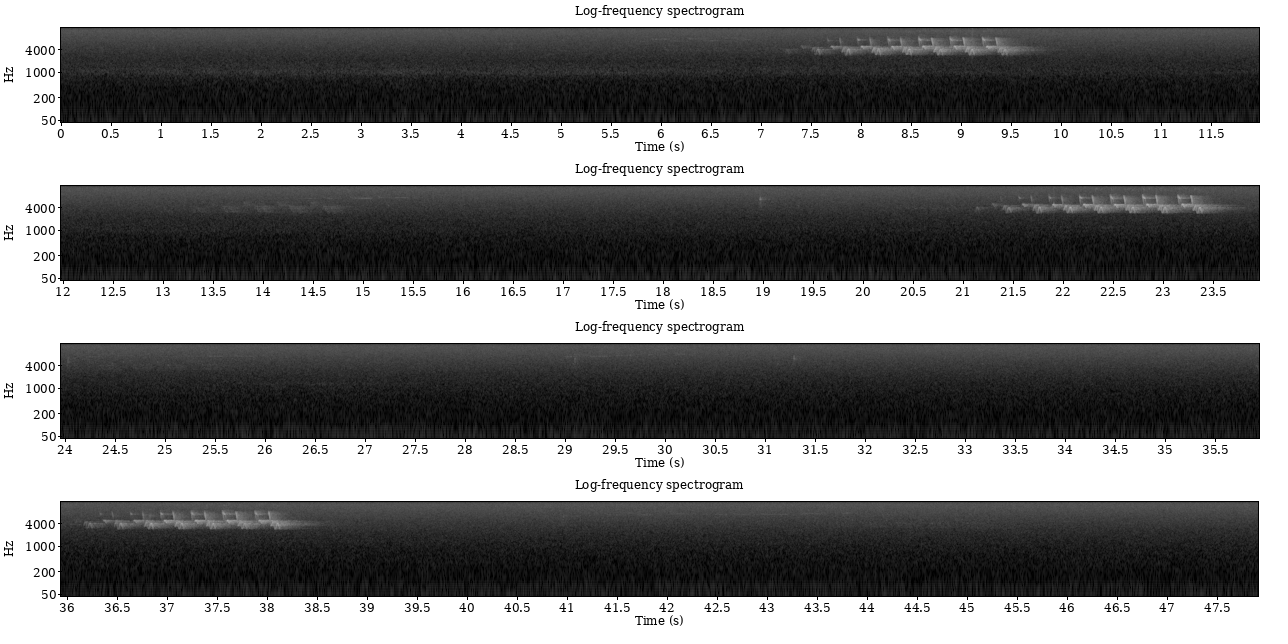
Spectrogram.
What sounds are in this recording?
Blackburnian Warbler, Ovenbird, Golden-crowned Kinglet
